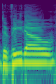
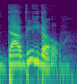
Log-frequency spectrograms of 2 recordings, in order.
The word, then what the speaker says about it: Davido: trini t uh she was telling me the pronunciation of uh the correct way of saying uh i've been calling him devito davido it's davido da vie do no i'm sorry davido david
